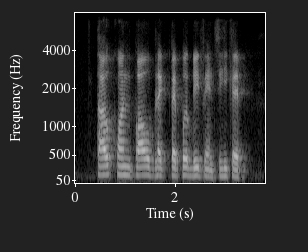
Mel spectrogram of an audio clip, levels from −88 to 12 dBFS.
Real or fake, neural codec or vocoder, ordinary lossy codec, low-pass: fake; codec, 16 kHz, 0.8 kbps, ZipCodec; Opus, 16 kbps; 7.2 kHz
